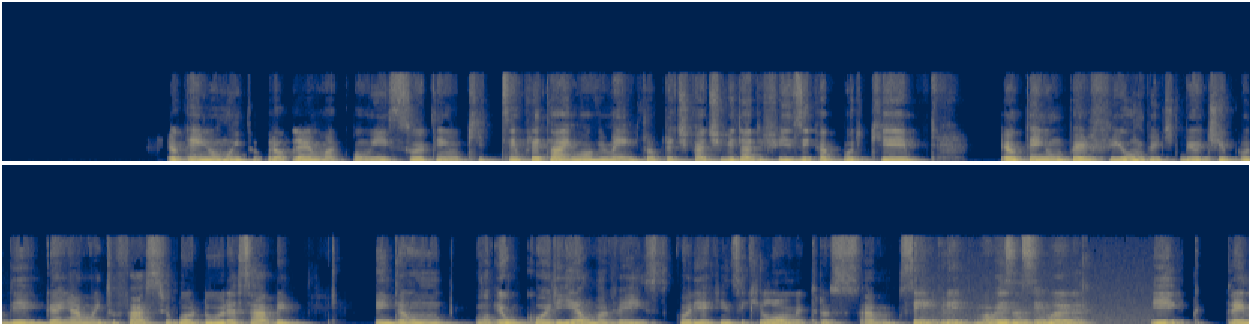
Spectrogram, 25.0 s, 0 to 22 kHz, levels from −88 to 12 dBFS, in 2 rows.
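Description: From 21.67 s to 23.98 s the speech turns abruptly roomy and hollow, with thinner bass and room noise rising to roughly 25 dB below the speech, though the level barely changes. This points to a switch to a distant microphone, likely after the close microphone dropped out, before the sound snaps back.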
